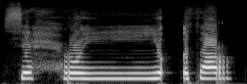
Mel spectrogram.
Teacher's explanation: کلمت یؤثر میں یہاں واو پہ حمزہ ہے تو ہمیں حمزہ کو ظاہر کرنا ہے. حمزہ کی ادائیگی حلق کے نیچے والے حصے سے ہے · پھر یہاں حرف الثا ہے. ثا کو ہم زبان کے سر اور اوپر والے دانتوں کے اندرونی کناروں سے ادا کریں گے. آخر میں حرف الراء پہ رکیں گے تو اس پہ جزم سے رکیں گے، تو یہاں راء کا حکم ہوگا تفخیم، تو ہمیں راء کو موٹی آواز میں پڑھنا ہے.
